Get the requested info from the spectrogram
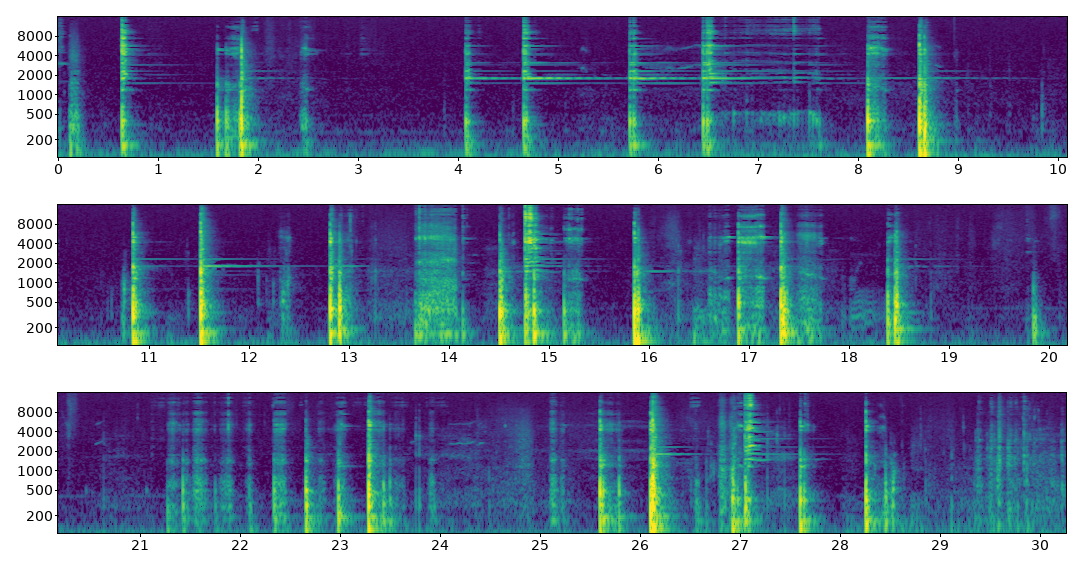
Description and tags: Indoor Wine Glass Clink Various
Various wine glass clinking and noises.
clink, effect, foley, glass, indoor, kitchen, sfx, sound, sounddesign, utensils, wine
